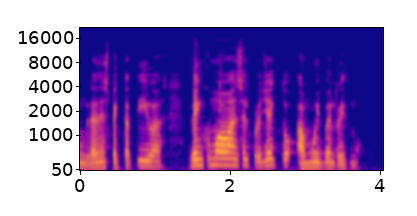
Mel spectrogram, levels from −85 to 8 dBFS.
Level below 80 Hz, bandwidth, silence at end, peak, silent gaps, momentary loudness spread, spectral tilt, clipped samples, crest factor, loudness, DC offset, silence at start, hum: -60 dBFS; 13 kHz; 0.35 s; 0 dBFS; none; 15 LU; -6.5 dB/octave; under 0.1%; 18 dB; -17 LUFS; under 0.1%; 0 s; none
